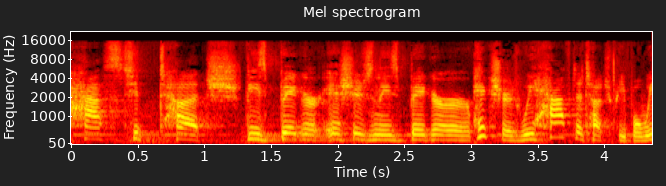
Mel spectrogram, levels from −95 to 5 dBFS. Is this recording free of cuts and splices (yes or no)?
no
